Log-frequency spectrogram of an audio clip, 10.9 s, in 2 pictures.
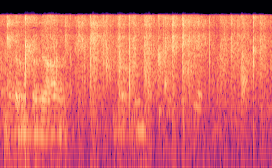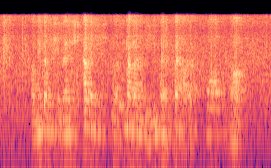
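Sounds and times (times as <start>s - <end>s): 
audience applause: 0.0s - 8.6s
speech: 0.1s - 1.5s, 6.1s - 10.4s.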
